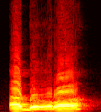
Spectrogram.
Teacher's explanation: را کی آواز اوپر ہے اس لیے را ہیوی ہوگی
